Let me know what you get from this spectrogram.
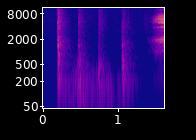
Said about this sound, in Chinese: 此时敲门的声音响起了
